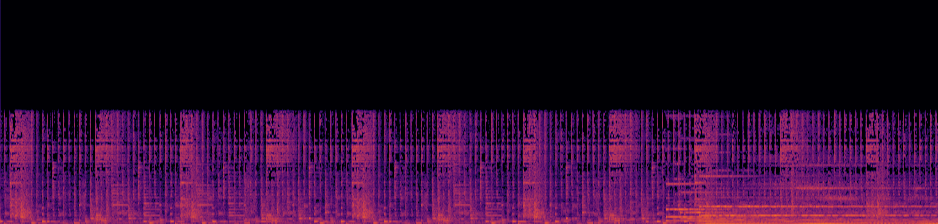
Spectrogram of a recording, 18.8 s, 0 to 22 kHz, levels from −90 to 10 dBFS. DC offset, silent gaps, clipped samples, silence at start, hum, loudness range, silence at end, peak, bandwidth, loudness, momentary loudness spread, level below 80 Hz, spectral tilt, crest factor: under 0.1%; none; under 0.1%; 0 s; none; 7 LU; 0 s; -12 dBFS; 11.5 kHz; -31 LUFS; 10 LU; -40 dBFS; -3 dB/octave; 18 dB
